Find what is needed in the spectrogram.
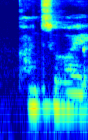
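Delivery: subdued, low, level, evened-out delivery. Recalling having to bring themselves down: low, level 'consoy'. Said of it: "Like I have to bring myself down".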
